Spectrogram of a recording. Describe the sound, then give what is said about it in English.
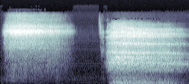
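Two deep breaths during a guided relaxation: a long, airy hissing draw of air, a short silence, then a fuller, breathier release that runs to the end. “close your eyes. A few deep breaths that go right through your entire torso.”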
